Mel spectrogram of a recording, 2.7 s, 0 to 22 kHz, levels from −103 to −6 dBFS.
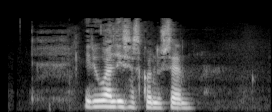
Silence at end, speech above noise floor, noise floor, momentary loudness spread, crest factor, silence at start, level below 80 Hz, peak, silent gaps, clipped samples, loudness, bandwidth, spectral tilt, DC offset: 0.8 s; 42 dB; -64 dBFS; 11 LU; 18 dB; 0.85 s; -78 dBFS; -8 dBFS; none; under 0.1%; -23 LUFS; 11.5 kHz; -4.5 dB/octave; under 0.1%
